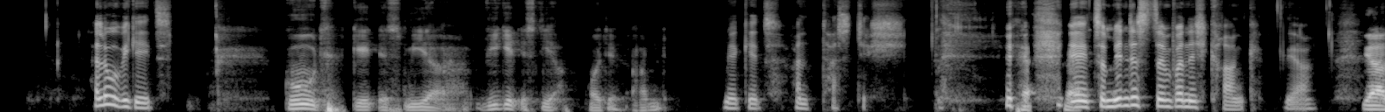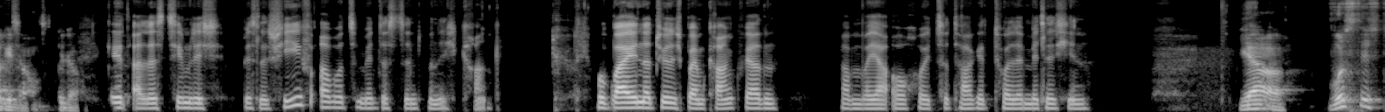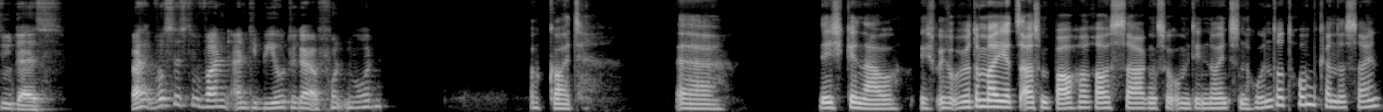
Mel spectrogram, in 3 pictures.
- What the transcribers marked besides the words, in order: put-on voice: "fantastisch"; chuckle; other background noise; tapping
- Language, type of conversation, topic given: German, unstructured, Warum war die Entdeckung des Penicillins so wichtig?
